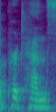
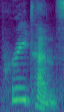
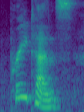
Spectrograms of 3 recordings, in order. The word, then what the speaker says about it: pretense: Naturally, I wanted to pronounce this as pretense, and I think it might be a regional pronunciation to say pretense, but the accepted American pronunciation is Pretense. So go with that if in doubt.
